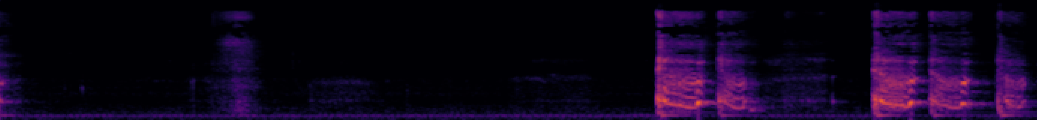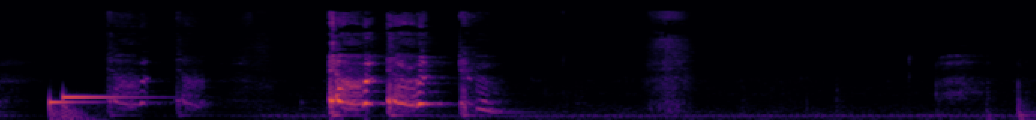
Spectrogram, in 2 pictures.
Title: sick girl coughing a lot ❣️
